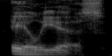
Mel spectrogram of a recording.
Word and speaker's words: Pedernales: I'm used to Pedernales Falls, and Pedernales Falls is spelled Yeah, Predenales.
